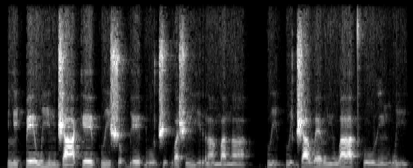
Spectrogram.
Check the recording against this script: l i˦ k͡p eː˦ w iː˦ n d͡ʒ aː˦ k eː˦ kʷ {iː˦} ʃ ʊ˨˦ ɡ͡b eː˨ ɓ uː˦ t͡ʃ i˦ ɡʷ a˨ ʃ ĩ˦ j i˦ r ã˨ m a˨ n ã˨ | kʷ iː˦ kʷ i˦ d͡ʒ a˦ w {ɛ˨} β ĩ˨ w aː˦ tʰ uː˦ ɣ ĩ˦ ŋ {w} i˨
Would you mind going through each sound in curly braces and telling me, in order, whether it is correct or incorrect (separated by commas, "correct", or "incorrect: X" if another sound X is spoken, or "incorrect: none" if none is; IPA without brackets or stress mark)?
correct, correct, correct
